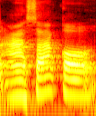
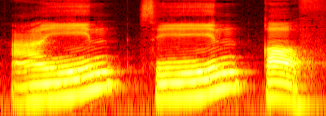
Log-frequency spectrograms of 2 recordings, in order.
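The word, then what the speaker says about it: عسق: Ini berikutnya bukan asaqo ya. Jangan jangan asaqo tapi apa? Ain sin qof dengan beberapa kriteria yang akan kita jelaskan.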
